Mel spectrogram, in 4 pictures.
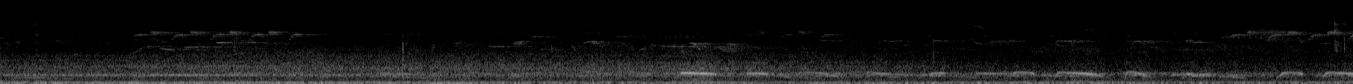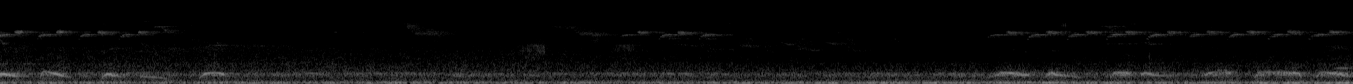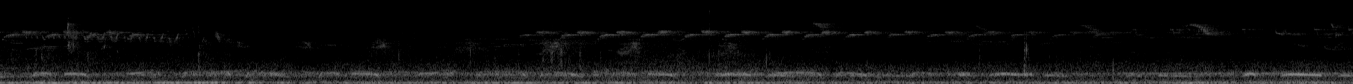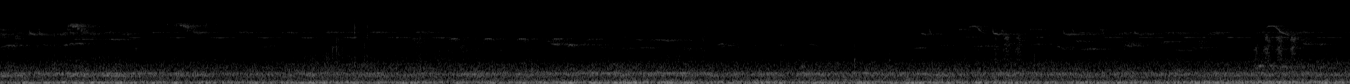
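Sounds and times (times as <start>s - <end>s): steady low rumble: 0.0s - 9.9s
low repeated bird calls: 0.0s - 21.7s, 22.5s - 54.0s
birds singing trills: 0.0s - 54.0s.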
